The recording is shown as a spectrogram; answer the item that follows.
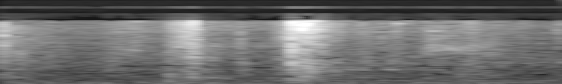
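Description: Two light clicks about half a second apart, the second a little louder, as a chert preform and a punch are handled between strikes.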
